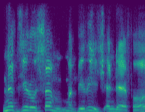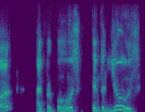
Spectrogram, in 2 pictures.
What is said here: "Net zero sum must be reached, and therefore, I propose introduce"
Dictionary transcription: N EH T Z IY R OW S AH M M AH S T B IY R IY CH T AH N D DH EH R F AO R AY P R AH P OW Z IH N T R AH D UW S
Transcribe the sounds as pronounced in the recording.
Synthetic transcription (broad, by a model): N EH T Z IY R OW S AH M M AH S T B IY R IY CH AH N D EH R F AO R AY P R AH P OW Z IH N T R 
